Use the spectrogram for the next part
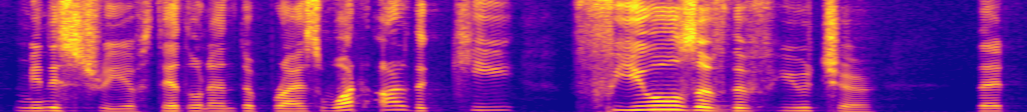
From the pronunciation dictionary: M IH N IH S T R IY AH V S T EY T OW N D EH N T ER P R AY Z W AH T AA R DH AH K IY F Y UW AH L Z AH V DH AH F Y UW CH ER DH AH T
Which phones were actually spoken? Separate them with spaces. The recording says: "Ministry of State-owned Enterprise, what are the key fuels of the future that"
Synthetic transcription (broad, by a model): M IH N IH S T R IY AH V S T EY T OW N EH N T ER P R AY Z W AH T AA R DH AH K IY F Y UW L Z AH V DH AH F Y UW CH ER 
